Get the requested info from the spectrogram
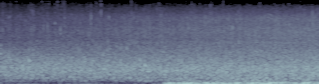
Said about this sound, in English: this rock ramp is good not just for fish, but for the health of the river itself. It allows the water to flow downhill more gradually, rather than crashing down onto the downstream side as it used to, scouring the river bottom.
